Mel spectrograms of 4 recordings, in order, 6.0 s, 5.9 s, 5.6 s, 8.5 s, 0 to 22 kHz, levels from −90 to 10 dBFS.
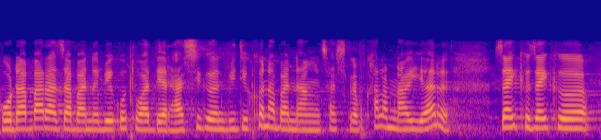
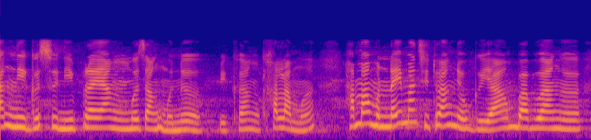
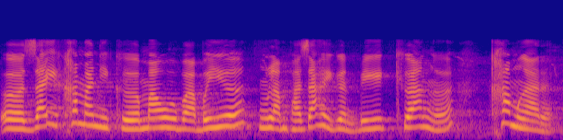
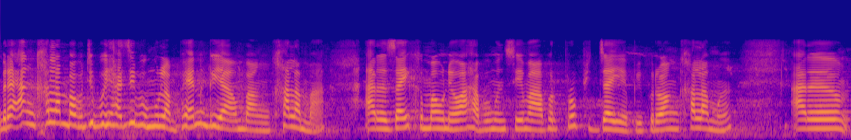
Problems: constant background noise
